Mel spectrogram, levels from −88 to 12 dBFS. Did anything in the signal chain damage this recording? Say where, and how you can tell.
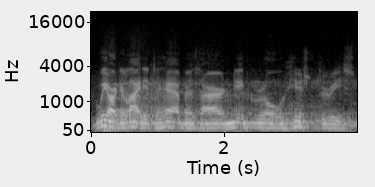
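Yes. From 1.0 s to the end, the sound suddenly runs at about 0.61 times its earlier pace. The damage likely comes from a software time-stretched section applied after capture, which lengthened the audio by repeating short fragments to hold the pitch steady. A tape or playback speed error would drop the pitch along with the pace. Here the pitch stays the same while the timing slows.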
